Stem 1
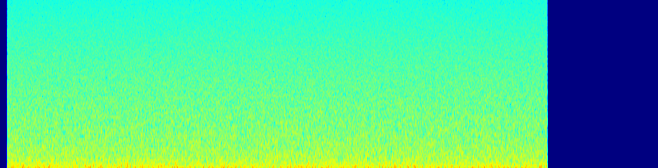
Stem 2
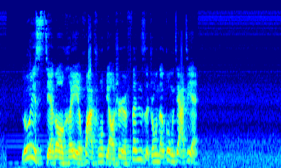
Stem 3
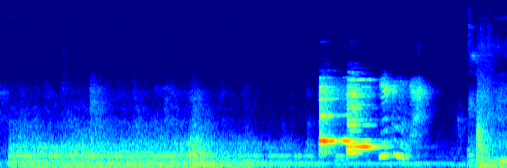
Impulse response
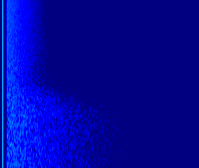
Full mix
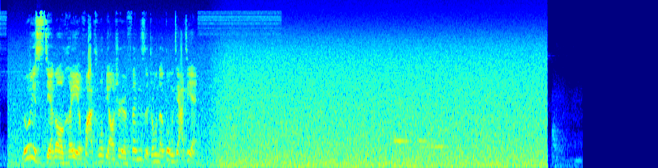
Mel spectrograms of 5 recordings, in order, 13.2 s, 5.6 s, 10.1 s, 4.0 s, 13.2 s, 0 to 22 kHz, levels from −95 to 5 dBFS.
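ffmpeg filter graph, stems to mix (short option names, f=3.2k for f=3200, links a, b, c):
-filter_complex "[0:a]acrossover=split=7800[a][b];[b]acompressor=threshold=-46dB:ratio=4:attack=1:release=60[c];[a][c]amix=inputs=2:normalize=0,volume=-7dB,afade=t=in:st=4.14:d=0.39:silence=0.354813[d];[1:a]aexciter=amount=7.3:drive=5.9:freq=2.5k,acompressor=mode=upward:threshold=-47dB:ratio=2.5,volume=1.5dB[e];[2:a]equalizer=f=120:w=0.56:g=-7.5,adelay=1500,volume=-17dB[f];[d][e][f]amix=inputs=3:normalize=0,highpass=49,highshelf=f=12k:g=-8.5"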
